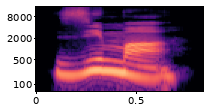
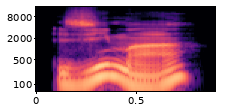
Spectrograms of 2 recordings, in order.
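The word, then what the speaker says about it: зима: The stress is at the end, on the letter A. Let's read it. So, looking at the letters, the first letter is Z, followed by the magical E. This means Z falls on the pillow and becomes soft. Z. Next comes M and A. M. It turns out Zima.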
